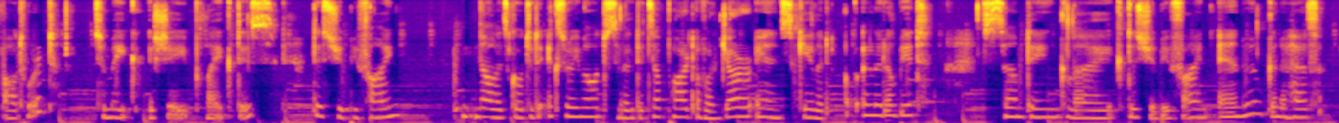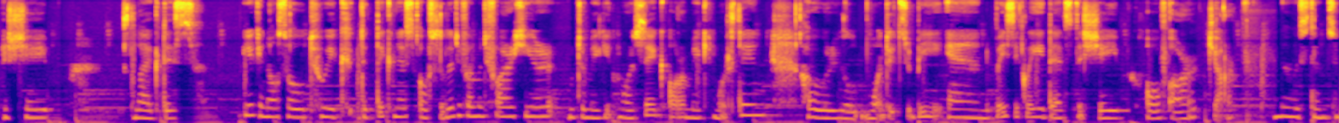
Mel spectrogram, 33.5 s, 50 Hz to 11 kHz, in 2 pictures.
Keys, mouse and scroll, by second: 3.7 click, 3.9 middle click, 5.1 middle click, 5.5 KP_1, 5.7 click, 6.6-7.6 drag, 8.1-8.5 scroll down 1, 9.1 scroll up 1, 9.6 shift+middle click, 10.5 s, 14.0 click, 14.2-14.6 scroll down 2, 14.6 middle click, 15.9 click, 16.3 scroll down 1, 16.5 click, 16.8 middle click, 17.3-17.9 scroll up 5, 17.9 middle click, 18.4 scroll down 2, 18.8 middle click, 19.3 shift+middle click, 19.7 Tab, 19.7 middle click, 19.7 click, 19.7 scroll down 1, 22.1-24.3 shift+drag, 24.5-24.9 middle drag, 25.0 scroll up 1, 25.3-26.0 middle drag, 27.7-29.1 shift+drag, 29.3 click, 29.5-29.8 scroll down 2, 29.8-30.5 middle drag, 30.9 shift+middle drag, 31.6 shift+middle drag, 32.0-32.3 middle drag, 32.3 scroll down 1, 32.4-32.8 middle drag.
